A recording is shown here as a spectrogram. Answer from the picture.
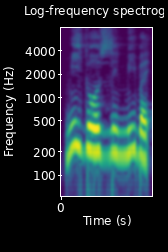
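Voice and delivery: high, loud accusing yell; accusing shout. Retold or imitated. Cleric yelling thieves at the shah's men. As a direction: hurl the accusation at them. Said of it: "شروع کرد داد زدن".

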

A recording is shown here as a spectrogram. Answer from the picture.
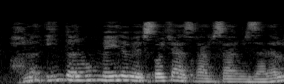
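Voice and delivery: ordinary talk, nothing marked

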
